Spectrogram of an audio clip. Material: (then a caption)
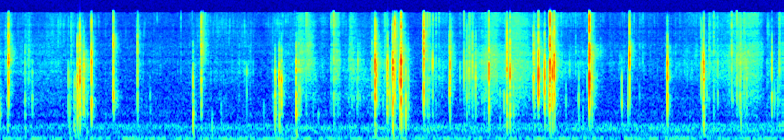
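Plastic. A full, soft plastic wet wipes pack is squeezed, crushed and crinkled with fingers and short nails. The result is an irregular series of sharp, bright crackles and crinkles, with some clustered bursts and almost no low end.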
